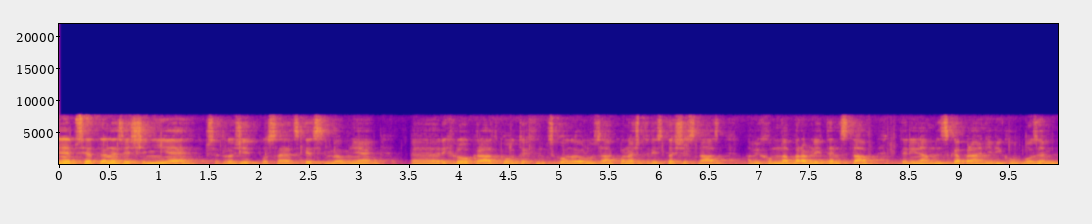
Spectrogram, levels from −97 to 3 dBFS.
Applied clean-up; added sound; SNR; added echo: neural separator model SepFormer DNS4.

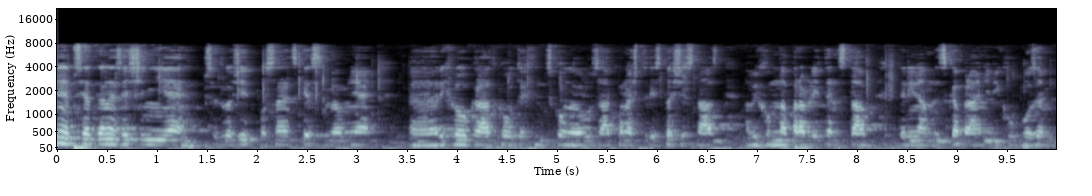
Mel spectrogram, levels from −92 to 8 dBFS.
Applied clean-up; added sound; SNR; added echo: classical method WPE with log-MMSE.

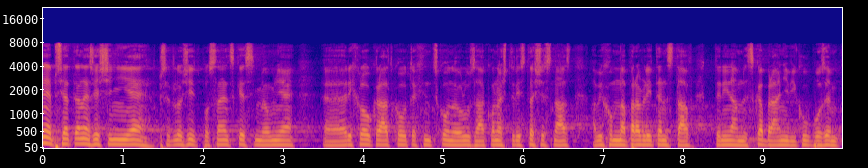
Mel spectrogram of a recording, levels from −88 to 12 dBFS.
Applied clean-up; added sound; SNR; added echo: none; none; none; none.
